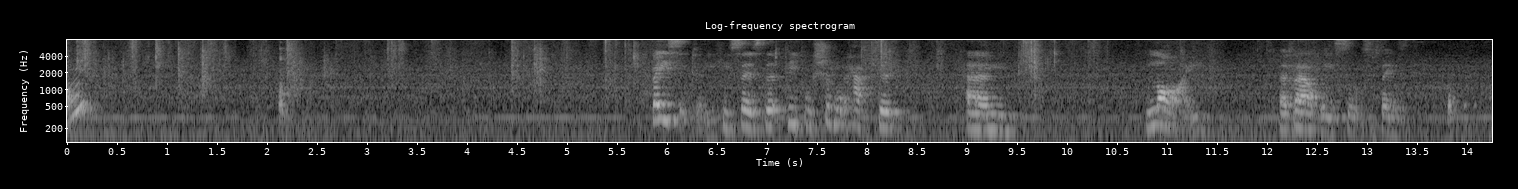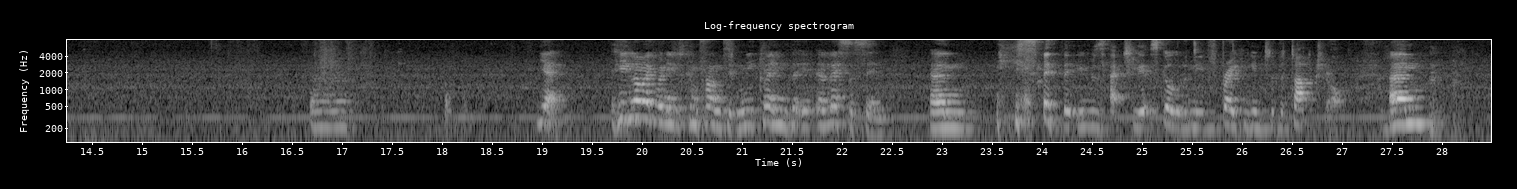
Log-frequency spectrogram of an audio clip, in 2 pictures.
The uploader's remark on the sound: This is an excerpt of a recording of a talk. At the Faversham Speakers Moot. At The Limes Pub (formerly the Chimney Boy) in Faversham.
